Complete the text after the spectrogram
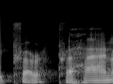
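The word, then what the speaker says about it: Prahran: As a Scottish person, we'd probably say Prahan or something, but I think the locals say Prahan.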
